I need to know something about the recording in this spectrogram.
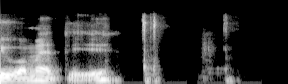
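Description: A voice speaks for about the first second, with a few computer keyboard keystroke clicks afterwards as text is typed.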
